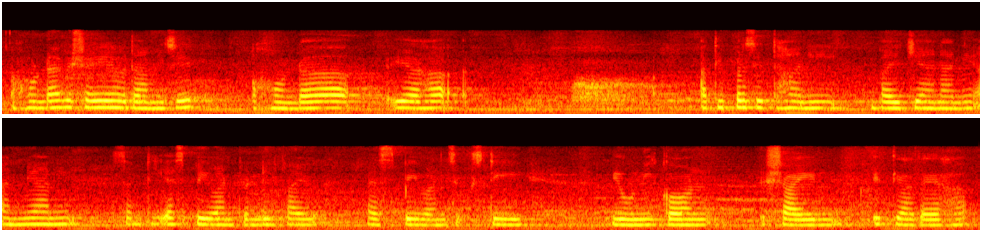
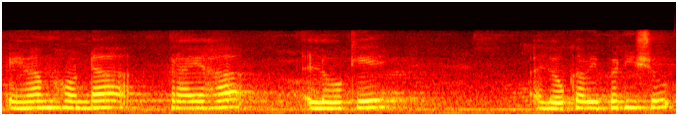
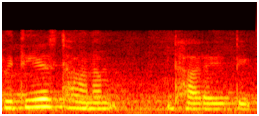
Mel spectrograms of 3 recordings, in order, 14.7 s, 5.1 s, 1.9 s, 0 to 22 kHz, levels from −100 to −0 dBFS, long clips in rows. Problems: constant background noise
